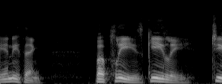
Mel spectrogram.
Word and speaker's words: Geely: Come on, Geely like Geely.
